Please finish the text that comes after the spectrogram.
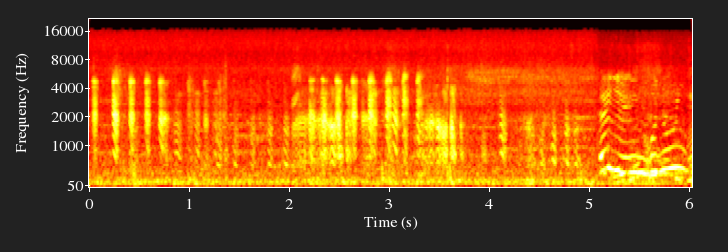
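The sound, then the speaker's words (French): A small brown frog croaks in a rapid series of rasping pulses for several seconds, steady, followed by a brief human voice near the end. “On a une grenouille.”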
